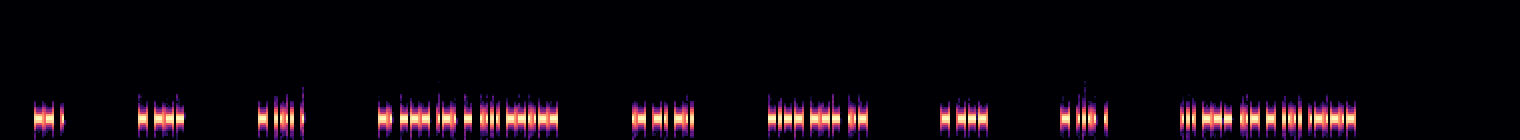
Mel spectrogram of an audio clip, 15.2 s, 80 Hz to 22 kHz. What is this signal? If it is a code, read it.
Morse code, heard as a keyed tone, about 46 wpm, 700 Hz. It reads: ME TO THE NORTH, AND YOU TO THE SOUTH.
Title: 4x Word-Spacing - Sentences from Top 400 Words - 45wpm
